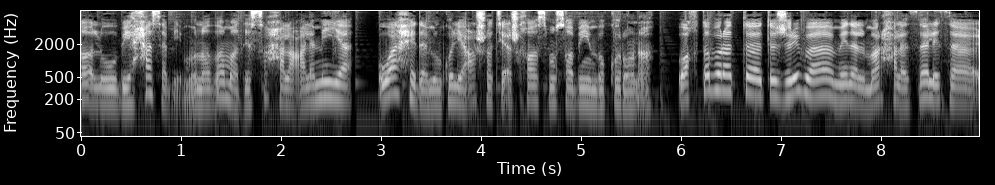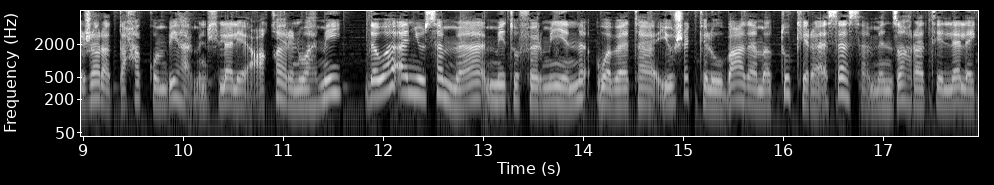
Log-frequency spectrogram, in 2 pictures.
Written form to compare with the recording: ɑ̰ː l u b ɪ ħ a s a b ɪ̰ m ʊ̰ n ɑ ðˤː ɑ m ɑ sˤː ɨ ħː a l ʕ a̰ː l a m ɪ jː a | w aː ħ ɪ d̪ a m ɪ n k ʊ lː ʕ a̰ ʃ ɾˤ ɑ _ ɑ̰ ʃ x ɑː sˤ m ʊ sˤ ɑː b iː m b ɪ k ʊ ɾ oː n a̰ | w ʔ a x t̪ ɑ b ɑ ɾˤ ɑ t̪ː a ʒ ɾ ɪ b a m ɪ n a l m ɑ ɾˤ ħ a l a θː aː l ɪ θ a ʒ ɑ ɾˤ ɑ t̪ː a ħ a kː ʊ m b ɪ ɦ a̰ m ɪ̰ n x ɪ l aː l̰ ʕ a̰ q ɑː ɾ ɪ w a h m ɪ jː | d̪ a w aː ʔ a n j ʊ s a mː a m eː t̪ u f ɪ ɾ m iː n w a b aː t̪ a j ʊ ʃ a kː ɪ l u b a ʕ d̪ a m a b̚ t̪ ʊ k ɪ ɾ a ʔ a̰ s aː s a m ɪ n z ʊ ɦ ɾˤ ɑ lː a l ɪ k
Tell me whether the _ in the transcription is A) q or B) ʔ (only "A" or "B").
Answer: B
